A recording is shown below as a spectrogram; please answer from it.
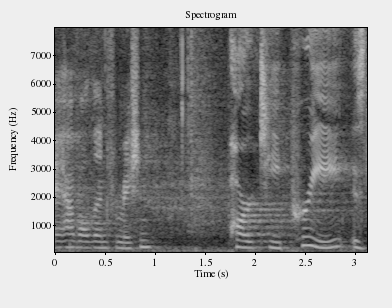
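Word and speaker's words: parti pris: Parti pre is the only pronunciation. This word is a noun. Parti pre comes from French. It means a preconceived opinion, bias, partiality, prejudice. Beth has such party pre about politics that she finds it hard to calmly hear views that she disagrees with. Party pre singular noun and excuse me,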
